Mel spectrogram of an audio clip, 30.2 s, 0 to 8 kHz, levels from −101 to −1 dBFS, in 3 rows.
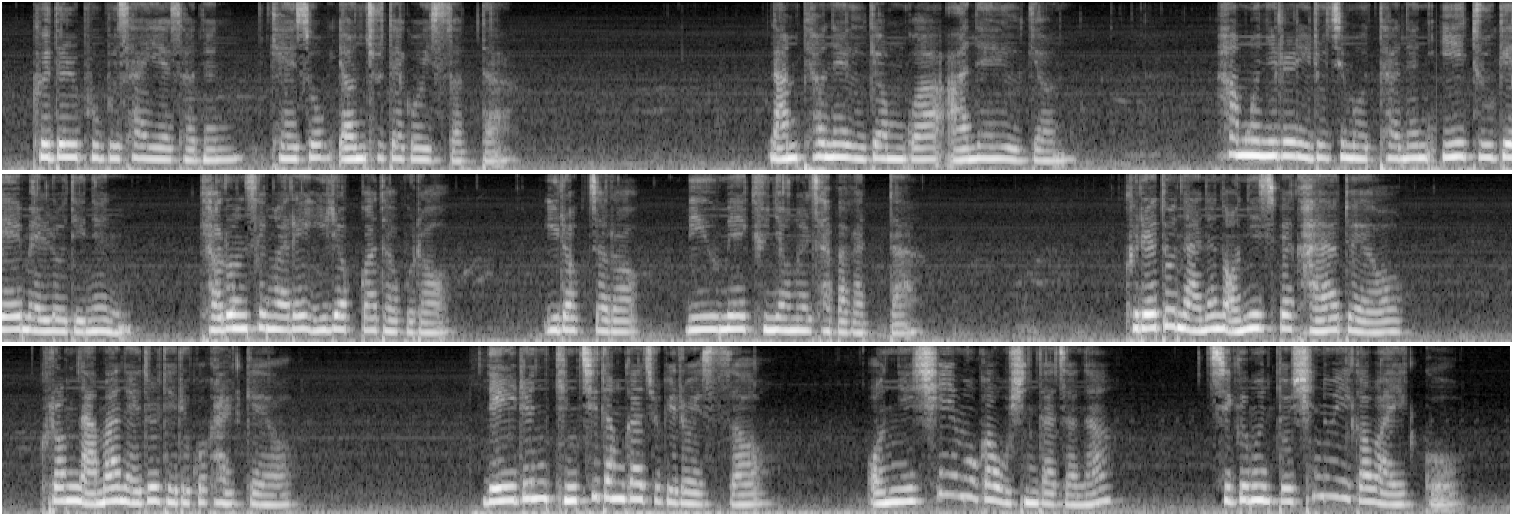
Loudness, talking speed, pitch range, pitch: -17 LUFS, 260 characters per minute, 190-235 Hz, 215 Hz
